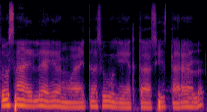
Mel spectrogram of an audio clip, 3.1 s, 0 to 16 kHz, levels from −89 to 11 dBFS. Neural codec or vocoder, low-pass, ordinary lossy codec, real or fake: codec, 44.1 kHz, 2.6 kbps, SNAC; 14.4 kHz; Opus, 64 kbps; fake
